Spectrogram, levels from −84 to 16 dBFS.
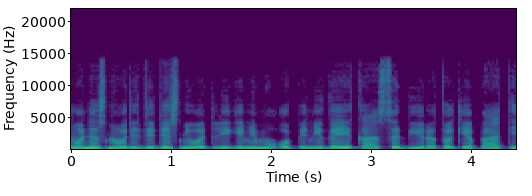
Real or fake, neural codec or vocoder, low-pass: fake; autoencoder, 48 kHz, 32 numbers a frame, DAC-VAE, trained on Japanese speech; 14.4 kHz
